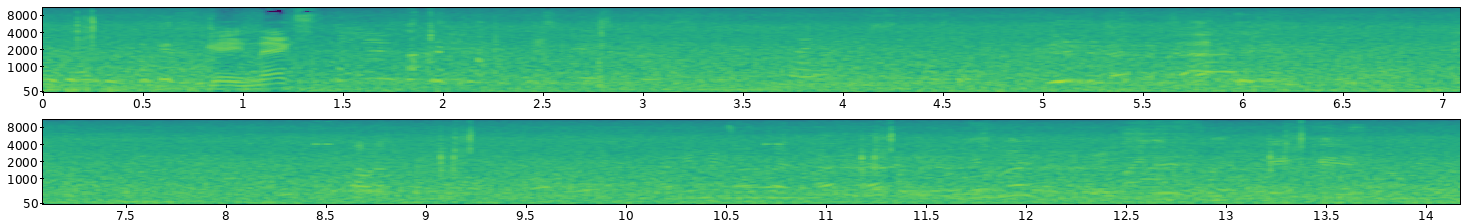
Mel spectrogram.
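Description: Young women talk and chatter nearby, outdoors.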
